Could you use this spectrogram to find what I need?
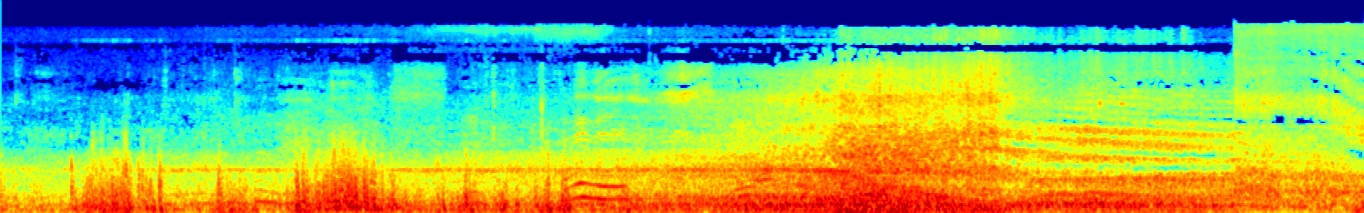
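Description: Tyres hum on a concrete road.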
